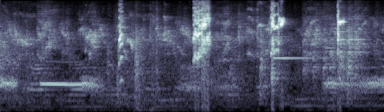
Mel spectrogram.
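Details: Lovebirds released into a colony aviary in Germany in summer: several loud, shrill, high chirps burst out about once a second over a busy background of softer twittering and lower tonal calls.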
